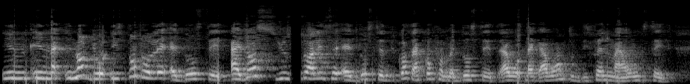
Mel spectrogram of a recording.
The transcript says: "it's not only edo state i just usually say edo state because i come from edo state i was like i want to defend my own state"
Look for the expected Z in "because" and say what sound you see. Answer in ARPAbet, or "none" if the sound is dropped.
S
